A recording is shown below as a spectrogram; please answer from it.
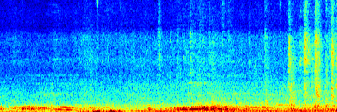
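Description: Low, murmuring coos from a female pigeon in a Behala pigeon loft, steady and fairly quiet against faint background noise, with no talking.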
